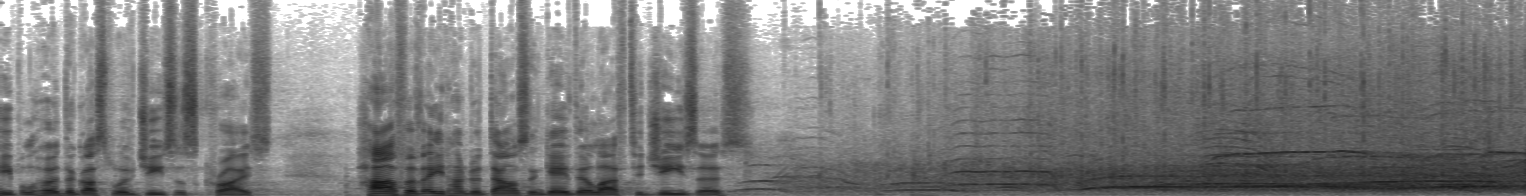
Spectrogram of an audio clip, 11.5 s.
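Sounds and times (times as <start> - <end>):
speech: 0.0 - 5.7
audience applauding: 5.8 - 11.4.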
